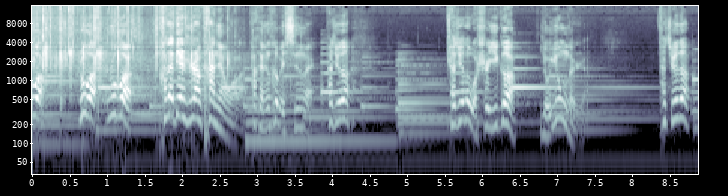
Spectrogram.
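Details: Male contestant who was recommended stuttering treatment; stuttering with whole-word repetitions.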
